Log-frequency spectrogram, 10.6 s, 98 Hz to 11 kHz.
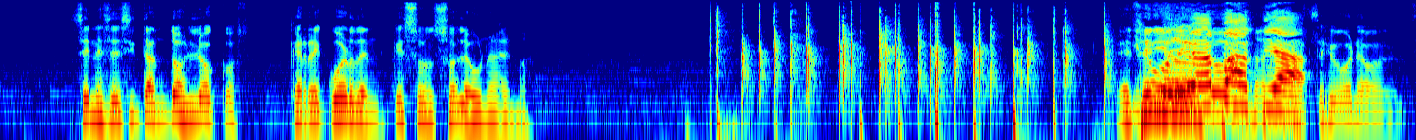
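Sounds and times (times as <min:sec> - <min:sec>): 
speech: 0:00.5 - 0:04.1, 0:08.4 - 0:10.6
applause from hands clapping at the close of a television program: 0:05.3 - 0:09.0.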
